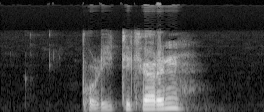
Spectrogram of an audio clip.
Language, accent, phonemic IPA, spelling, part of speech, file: German, Austria, /poˈliːtɪkəʁɪn/, Politikerin, noun, De-at-Politikerin.ogg
- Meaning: female equivalent of Politiker (“politician”)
